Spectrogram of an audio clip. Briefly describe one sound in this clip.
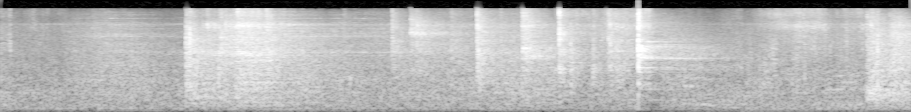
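A metal rack rattles as trays slide onto it.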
